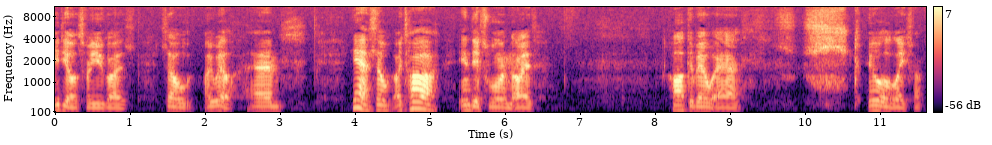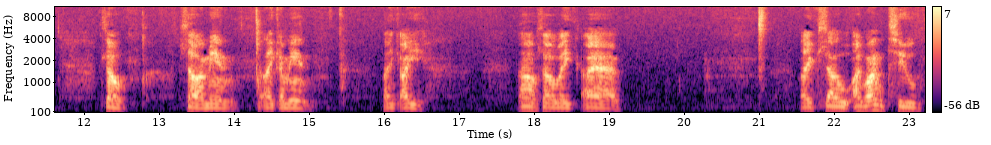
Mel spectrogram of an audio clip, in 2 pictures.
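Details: Young person who stutters (stammers), with repetitions heard such as 'so so' and 'I mean like I mean like'; stuttering.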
